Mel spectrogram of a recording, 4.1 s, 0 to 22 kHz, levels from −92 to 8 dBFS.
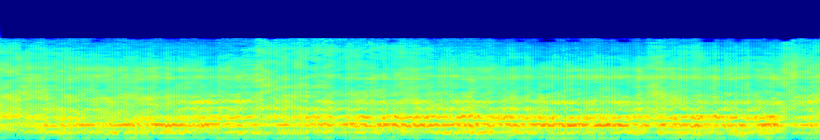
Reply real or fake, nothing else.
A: fake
